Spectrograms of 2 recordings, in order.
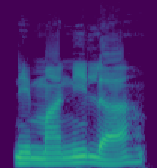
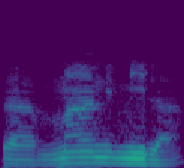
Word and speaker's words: Manmila: The Manila. Am I pronouncing that well? That's Manmila. Manmila, okay.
